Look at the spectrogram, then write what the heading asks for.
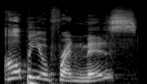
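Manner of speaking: high, sugary consoling voice, hammed up; teasing impression of a doting friend; mock sympathetic friend. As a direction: coo it like a fake-sweet buddy. Mocking J-Stalk comforting Mizkif.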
